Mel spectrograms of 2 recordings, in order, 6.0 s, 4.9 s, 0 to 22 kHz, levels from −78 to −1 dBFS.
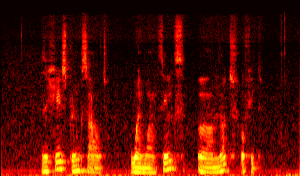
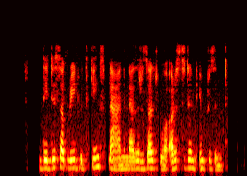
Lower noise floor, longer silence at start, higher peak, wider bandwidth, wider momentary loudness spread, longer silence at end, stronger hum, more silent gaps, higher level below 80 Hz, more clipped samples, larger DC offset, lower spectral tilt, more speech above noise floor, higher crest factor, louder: second, -47 dBFS vs -58 dBFS; second, 0.5 s vs 0.8 s; about the same, -4 dBFS vs -2 dBFS; first, 16.5 kHz vs 8 kHz; about the same, 11 LU vs 11 LU; second, 0 s vs 0.4 s; neither; neither; first, -48 dBFS vs -64 dBFS; neither; neither; about the same, -6.5 dB/octave vs -5.5 dB/octave; second, 26 dB vs 37 dB; about the same, 20 dB vs 20 dB; about the same, -23 LUFS vs -21 LUFS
